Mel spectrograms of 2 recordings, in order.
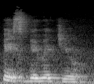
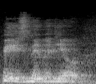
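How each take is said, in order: First: The greeting is said in a warm, sincere tone. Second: The greeting is said in a grudging, hostile tone. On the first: The speaker truly wishes peace on the other person. The speaker calls it right. "instead of saying" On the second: The speaker does not really wish peace on the other person. The speaker calls it wrong. "Is there any peace there? No"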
